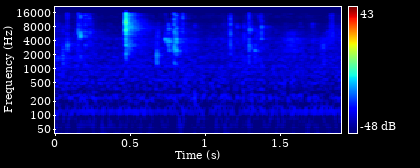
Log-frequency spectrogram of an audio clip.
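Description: Quiet, close crunching and chewing of a crunchy keto snack, with a few crisp bites standing out against a soft hum.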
